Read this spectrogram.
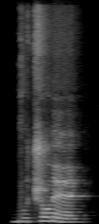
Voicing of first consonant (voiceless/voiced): voiced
